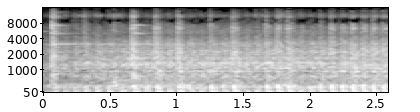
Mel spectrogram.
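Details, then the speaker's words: Woodland Mills sawmill small engine just started, idling with blade not moving: steady, even low putter with no misses or knocks, normal idle. "as you see it started and it's running. That is not moving."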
